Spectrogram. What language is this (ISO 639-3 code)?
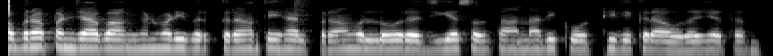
pan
